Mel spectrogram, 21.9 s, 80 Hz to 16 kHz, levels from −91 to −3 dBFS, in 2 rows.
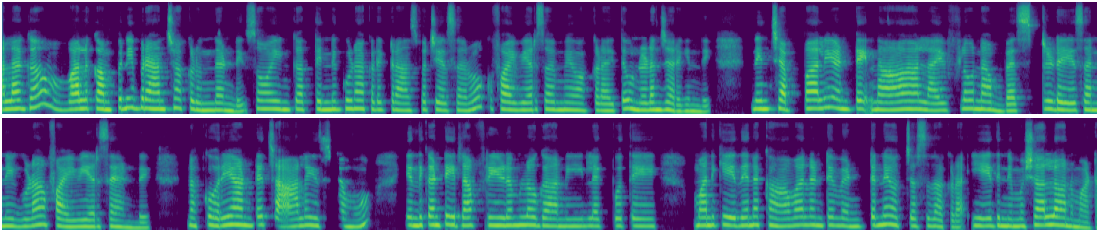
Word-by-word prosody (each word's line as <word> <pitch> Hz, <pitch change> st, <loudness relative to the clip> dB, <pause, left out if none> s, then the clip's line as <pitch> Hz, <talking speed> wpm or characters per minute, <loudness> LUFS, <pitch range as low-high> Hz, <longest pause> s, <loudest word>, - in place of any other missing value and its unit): అలాగా 265 Hz, +4 st, +3 dB, 0.3 s
వాళ్ళ 255 Hz, +2 st, +6 dB
company 260 Hz, +3 st, +3 dB
branch 260 Hz, -2 st, +4 dB
అక్కడ 275 Hz, -2 st, -3 dB
ఉందండి. 220 Hz, -4 st, -1 dB
సో, 270 Hz, -, -3 dB, 0.2 s
ఇంకా 240 Hz, +1 st, -1 dB, 0.2 s
తిన్ని 245 Hz, 0 st, +2 dB
కూడా 270 Hz, 0 st, +2 dB
అక్కడికి 240 Hz, -2 st, -6 dB
ట్రాన్స్‌ఫర్ 225 Hz, +1 st, -3 dB
చేశారు. 220 Hz, 0 st, -2 dB
ఒక 320 Hz, -, -18 dB
5 240 Hz, -2 st, +2 dB
ఇయర్స్ 235 Hz, +1 st, -3 dB
అది 240 Hz, -1 st, -1 dB
మేము 230 Hz, -1 st, 0 dB
అక్కడైతే 210 Hz, +1 st, -3 dB
ఉండడం 235 Hz, -1 st, +2 dB
జరిగింది. 195 Hz, -4 st, -2 dB, 0.5 s
నేను 260 Hz, 0 st, +3 dB
చెప్పాలి 275 Hz, +3 st, +2 dB
అంటే 260 Hz, 0 st, +2 dB, 0.2 s
నా 235 Hz, -, +3 dB, 0.4 s
లైఫ్‌లో 220 Hz, +5 st, -2 dB
నా 250 Hz, -, +2 dB, 0.2 s
బెస్ట్ 210 Hz, +4 st, +1 dB
డేస్ 225 Hz, 0 st, +1 dB
అన్ని 230 Hz, 0 st, +1 dB
గూడా 235 Hz, +4 st, 0 dB
ఆ 265 Hz, -, -9 dB
5 210 Hz, -3 st, +1 dB
ఇయర్సే 210 Hz, +1 st, 0 dB
అండి. 170 Hz, -2 st, -4 dB, 0.4 s
నాకు 240 Hz, -, -4 dB
కొరియా 255 Hz, +3 st, +3 dB
అంటే 255 Hz, +1 st, 0 dB
చాలా 225 Hz, +3 st, +2 dB
ఇష్టము. 225 Hz, -1 st, -4 dB, 0.5 s
ఎందుకంటే 255 Hz, +2 st, +2 dB
ఇట్లా 245 Hz, -1 st, +2 dB
ఫ్రీడమ్‌లో 250 Hz, +1 st, +2 dB
గాని, 225 Hz, -1 st, -1 dB, 0.2 s
లేకపోతే 230 Hz, +1 st, -5 dB, 0.6 s
మనకి 250 Hz, +1 st, 0 dB
ఏదైనా 250 Hz, +2 st, 0 dB
కావాలంటే 250 Hz, +2 st, -1 dB
వెంటనే 230 Hz, +5 st, -1 dB
వచ్చేస్తది 230 Hz, -2 st, -5 dB
అక్కడ. 200 Hz, -2 st, -7 dB, 0.2 s
ఏది 235 Hz, +1 st, 0 dB
నిమిషాల్లో 255 Hz, +4 st, +3 dB
అన్నమాట. 185 Hz, -6 st, -3 dB
240 Hz, 150 wpm, -22 LUFS, 220-255 Hz, 0.6 s, వాళ్ళ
